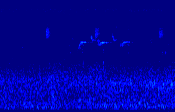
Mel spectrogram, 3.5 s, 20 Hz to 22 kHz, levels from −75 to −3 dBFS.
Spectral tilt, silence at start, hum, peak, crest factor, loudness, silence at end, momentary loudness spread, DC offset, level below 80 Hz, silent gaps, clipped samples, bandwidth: -1.5 dB/octave; 0 s; none; -40 dBFS; 16 dB; -53 LUFS; 0 s; 3 LU; under 0.1%; under -90 dBFS; none; under 0.1%; 16 kHz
